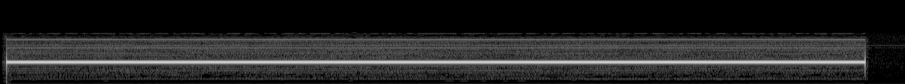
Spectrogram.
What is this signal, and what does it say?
Emergency Alert System (SAME) tones (the 1050 Hz attention tone). It is heard from 0.0 to 8.7 s.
